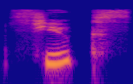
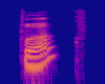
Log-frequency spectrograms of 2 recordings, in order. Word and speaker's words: Fuchs: I'm going to pronounce that Fuchs as opposed to Fuchs? Yeah. It's spelled Fuchs. Fuchs. We'll say Fuchs.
